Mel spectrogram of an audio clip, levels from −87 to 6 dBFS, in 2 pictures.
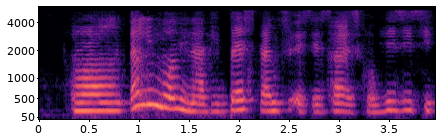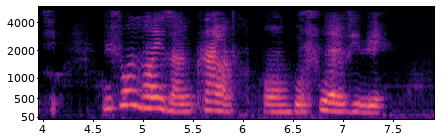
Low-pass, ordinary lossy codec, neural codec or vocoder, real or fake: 5.4 kHz; AAC, 24 kbps; codec, 16 kHz in and 24 kHz out, 0.6 kbps, FireRedTTS-2 codec; fake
